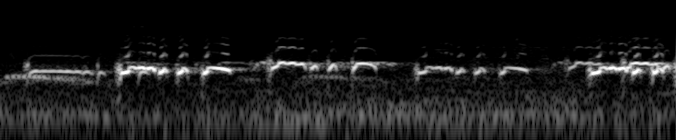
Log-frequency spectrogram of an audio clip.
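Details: Zebra dove (perkutut cemani) song: a short burst of stuttering, hollow coos rolling into one another, slightly rising then level, in a quick run lasting about three seconds.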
